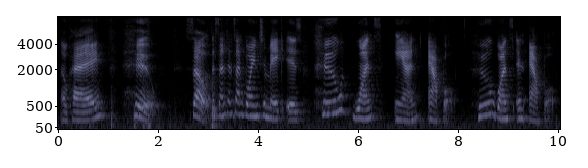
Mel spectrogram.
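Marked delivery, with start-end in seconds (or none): 5.3-8.0 slow, separated words. Shown as a demonstration. Teacher models a new question for pupils, word by word. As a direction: say each word on its own, slowly.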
